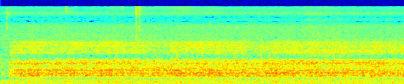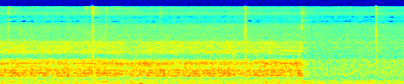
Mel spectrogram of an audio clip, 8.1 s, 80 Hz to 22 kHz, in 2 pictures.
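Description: Steady rushing static from a Yaesu FT-991A transceiver's speaker, cutting out about seven seconds in. A single sharp knock sounds about five and a half seconds in.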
